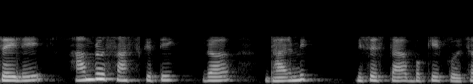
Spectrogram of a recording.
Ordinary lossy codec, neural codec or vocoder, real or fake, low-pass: none; none; real; 3.6 kHz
